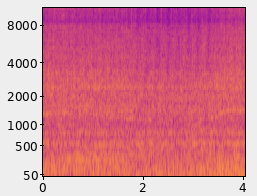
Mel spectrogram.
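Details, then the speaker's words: Jaguar XJ40 XJ6 4.0 Sovereign idling with an uneven, lumpy beat and stumbles; water was found in a spark plug well, and pulling plug leads changes the engine note, confirming a spark plug misfire. "Take that one off, it's the same. And then it tries to fix itself. But it can't. So it's definitely a spark plug problem."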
